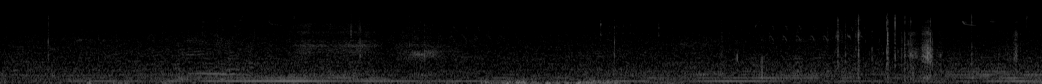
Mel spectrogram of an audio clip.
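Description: Honeybee colony humming inside a top bar hive, a steady buzz from many bees at work building comb. A few light clicks come near the end.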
